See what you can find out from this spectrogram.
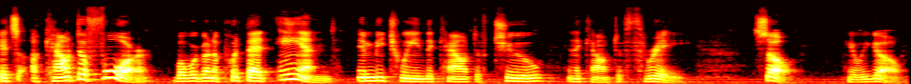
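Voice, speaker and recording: A man's voice: mid-range voice, sing-song, takes it slowly, creaky. A middle-aged man giving a methodical, step-by-step music lesson to the camera, speaking into a lapel mic in a studio. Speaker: music teacher. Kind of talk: instructional demonstration to camera. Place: indoor studio with plain backdrop.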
